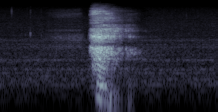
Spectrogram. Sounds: Sigh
